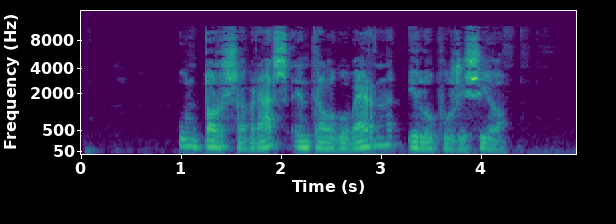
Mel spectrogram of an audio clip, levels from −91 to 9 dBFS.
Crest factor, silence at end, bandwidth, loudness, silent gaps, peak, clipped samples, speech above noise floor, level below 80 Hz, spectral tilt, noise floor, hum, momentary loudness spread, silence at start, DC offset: 24 dB; 0.75 s; 11.5 kHz; -21 LUFS; none; -2 dBFS; under 0.1%; 53 dB; -56 dBFS; -3 dB/octave; -76 dBFS; none; 19 LU; 1 s; under 0.1%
